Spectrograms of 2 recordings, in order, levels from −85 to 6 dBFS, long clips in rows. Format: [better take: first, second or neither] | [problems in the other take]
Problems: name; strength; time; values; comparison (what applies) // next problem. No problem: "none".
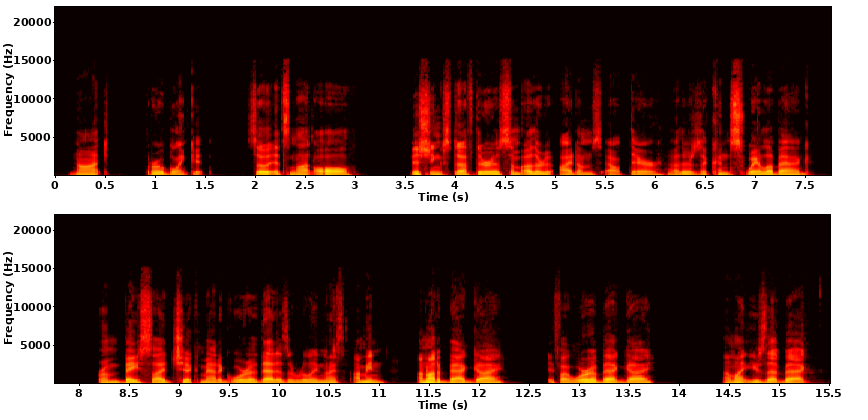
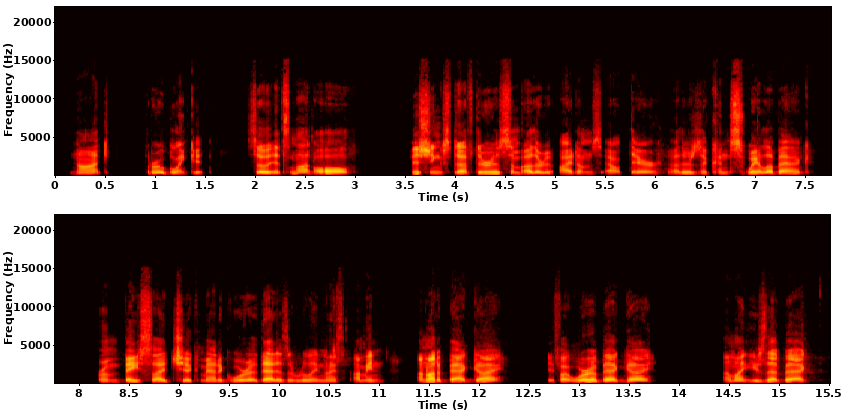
first | thin; very; fading below 350 Hz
